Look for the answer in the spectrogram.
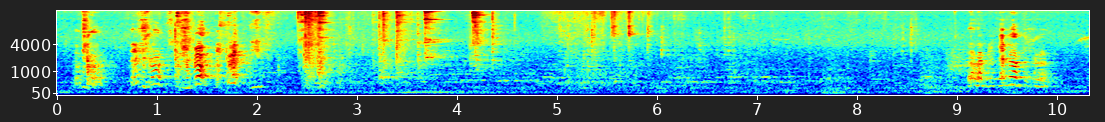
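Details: A pet umbrella cockatoo indoors, said to talk and then scream loudly, gives harsh, raspy screeches and talk-like squawks in short bursts at the start and again near the end, with a quieter indoor murmur between.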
